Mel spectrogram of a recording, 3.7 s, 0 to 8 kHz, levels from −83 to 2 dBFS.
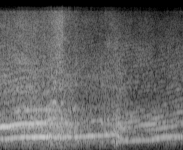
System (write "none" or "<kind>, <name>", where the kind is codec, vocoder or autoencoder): none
